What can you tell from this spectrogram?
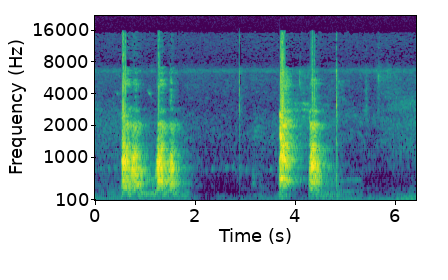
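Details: German Shepherd dog barking: two pairs of loud, harsh barks, the first pair near the start and the second after a short quiet gap, over a low background hum.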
